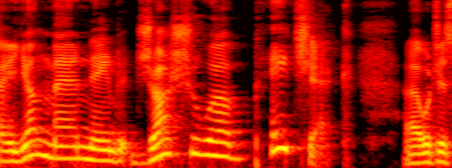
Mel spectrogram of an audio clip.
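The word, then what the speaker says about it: Pchajek: young man named Joshua paycheck which is spelled p-c-h-a-j-e-k but he said it's pronounced paycheck so I believe him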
